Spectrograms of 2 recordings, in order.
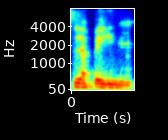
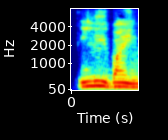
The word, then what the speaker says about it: Levine: Actually, guys, tingnan, ang pag-pronounce ito is term as Lavain. Tama? Lavain. So, syempre kay Pinoy, Levine. Tama? Okay, dapat pronounce system siya, Lavain.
